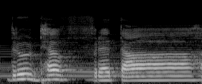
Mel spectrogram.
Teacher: మహాప్రాణాక్షరము ఢ దాని మీద ఆఘాత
